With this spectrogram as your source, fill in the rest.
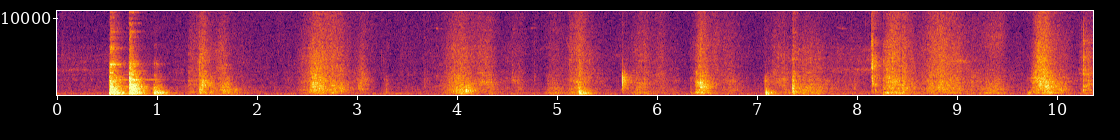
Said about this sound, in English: so you're just mixing it to the right consistency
